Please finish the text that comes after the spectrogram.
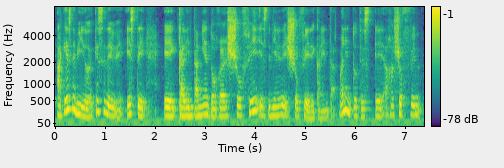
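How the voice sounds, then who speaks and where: Woman, French teacher, online grammar lesson, patient, explanatory, lowish pitch, dark mellow tone. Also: slight background noise. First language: Spanish. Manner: patient, explanatory, frequent "¿vale?" check-ins; reads French example sentences aloud.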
